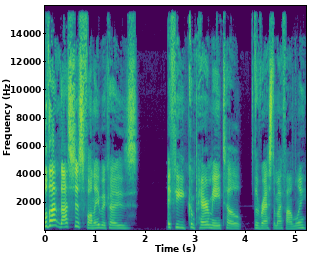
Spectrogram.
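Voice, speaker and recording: In a strong Northern Irish accent, a woman with a bright, sharp tone and ordinary pitch variation speaks at a moderate pace, with a dry, close sound, no echo and a silent background in a very clean recording. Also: medium pitch for a woman. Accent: thick Northern Irish. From Northern Ireland. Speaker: professional footballer. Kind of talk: casual chat.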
